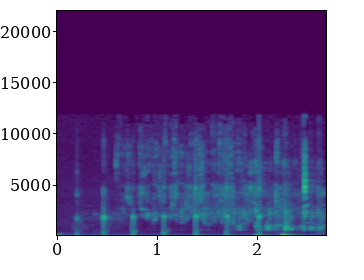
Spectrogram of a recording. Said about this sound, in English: Ah, a Pinot pour. Excellent. Sounds like the rare show where we start with a red wine.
